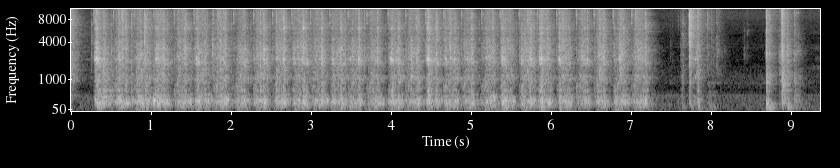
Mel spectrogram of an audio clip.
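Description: A food processor pulses carrots and other vegetables for an enchilada filling, giving a loud, dense motor whir with rattling chops that runs about seven seconds, stops, then returns in two short bursts.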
